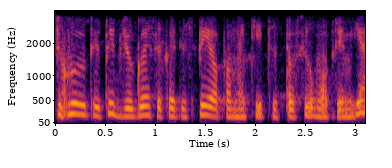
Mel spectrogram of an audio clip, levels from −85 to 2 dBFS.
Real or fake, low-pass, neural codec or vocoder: fake; 3.6 kHz; vocoder, 22.05 kHz, 80 mel bands, HiFi-GAN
